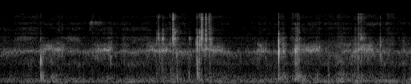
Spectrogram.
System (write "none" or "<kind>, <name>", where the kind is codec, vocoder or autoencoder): codec, HILCodec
